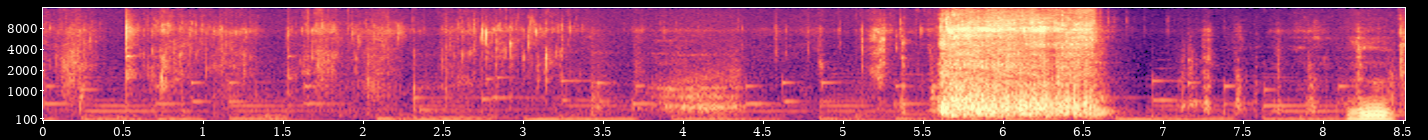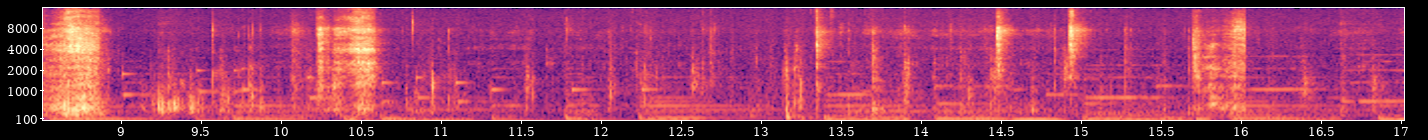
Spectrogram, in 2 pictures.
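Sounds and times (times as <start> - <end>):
background music: 0.0 - 17.0
loud rasping scrape: 5.6 - 6.7.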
